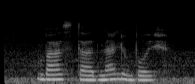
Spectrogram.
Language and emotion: Russian, neutral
